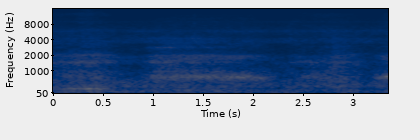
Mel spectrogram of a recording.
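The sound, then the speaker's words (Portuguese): A slow, deep breath drawn from the diaphragm as a breathing demonstration, a soft steady airy rush lasting a few seconds, quiet and alone with no talking. “Você pode respirar aqui, que é assim.”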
